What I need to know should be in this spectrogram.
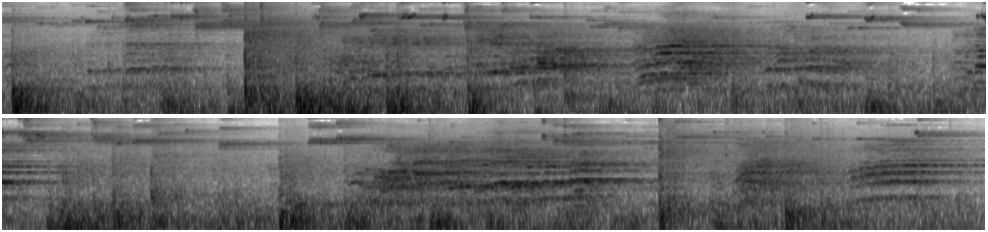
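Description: A volleyball is struck with sharp slaps that echo through a large hall.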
